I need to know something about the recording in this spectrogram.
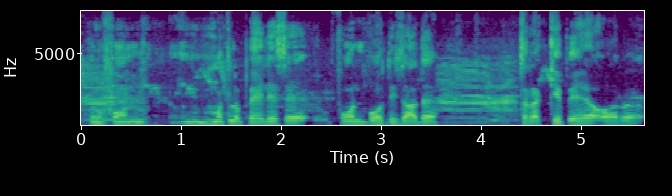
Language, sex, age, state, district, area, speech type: Urdu, male, 18-30, Bihar, Supaul, rural, spontaneous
